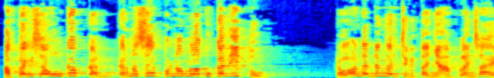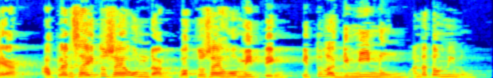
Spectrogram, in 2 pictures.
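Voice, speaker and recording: A man's voice: extremely high pitch, brisk. A man giving a motivational seminar talk, often asking the audience whether they agree. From Indonesia. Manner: asks the audience for agreement, mixes casual and formal speech. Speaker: motivational speaker. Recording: long hall reverb.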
